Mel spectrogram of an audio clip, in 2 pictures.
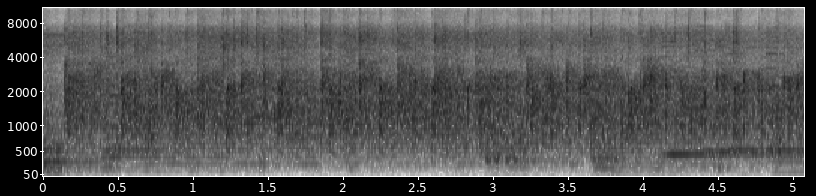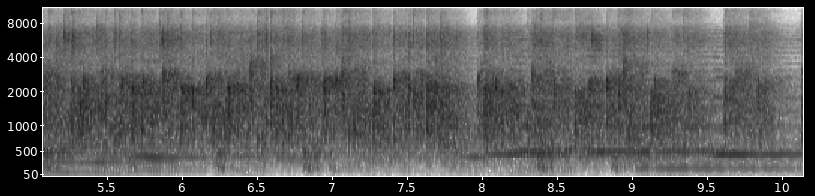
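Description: Church congregation applauding the Lord at a French-language worship service, a steady dense wash of clapping lasting throughout, with sustained tones and voices mixed in beneath the applause.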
